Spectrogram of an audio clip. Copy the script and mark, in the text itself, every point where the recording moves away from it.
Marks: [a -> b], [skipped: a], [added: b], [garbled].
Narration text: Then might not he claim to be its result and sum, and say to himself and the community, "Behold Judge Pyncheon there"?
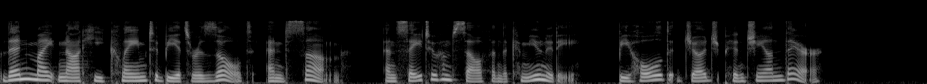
Then might not he claim to be its result and sum, and say to himself and the community, "Behold Judge Pyncheon there"?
